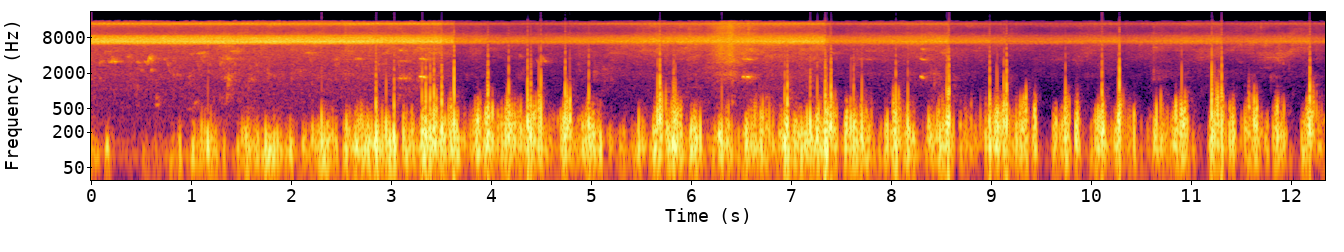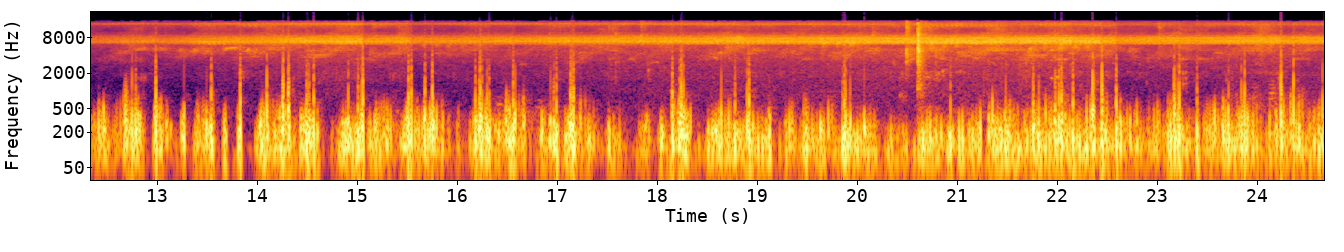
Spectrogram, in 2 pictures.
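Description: Wind buffeting the microphone in loud, gusty, irregular rumbles, over a faint steady high-pitched drone.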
